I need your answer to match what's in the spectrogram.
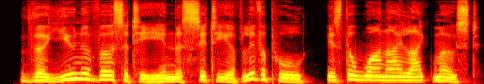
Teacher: The word university is pronounced with a y at the front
